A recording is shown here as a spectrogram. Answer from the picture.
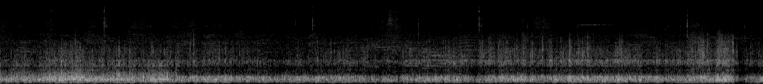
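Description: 117-series electric train rolling slowly over the points, its wheels clattering in a quick uneven rhythm over the rail joints and switches with a low rumble. The sound cuts off suddenly near the end.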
